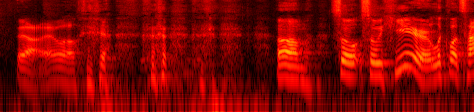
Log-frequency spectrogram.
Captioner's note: laughs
